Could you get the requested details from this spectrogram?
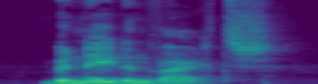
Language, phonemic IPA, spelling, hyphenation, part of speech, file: Dutch, /bəˈneː.də(n)ˌʋaːrts/, benedenwaarts, be‧ne‧den‧waarts, adverb / adjective, Nl-benedenwaarts.ogg
- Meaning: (adverb) downwards; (adjective) downward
